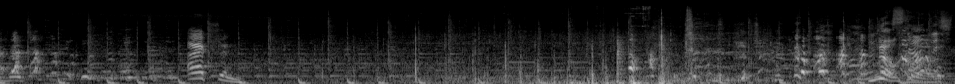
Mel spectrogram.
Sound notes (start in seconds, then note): 0.0 actresses continue laughing; 2.8 sneakers running against pavement; 6.2 laughing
